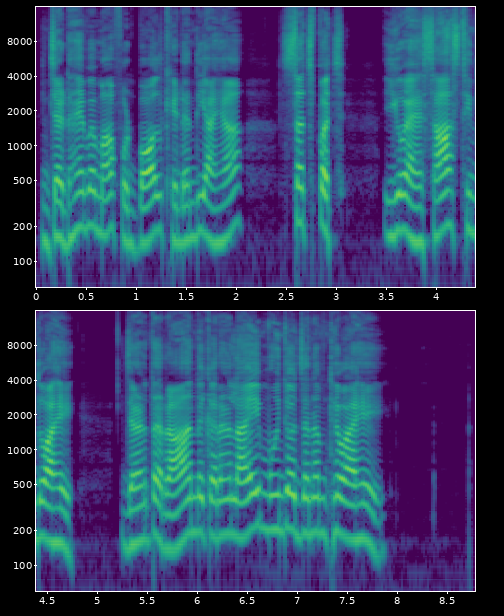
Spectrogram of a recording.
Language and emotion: Sindhi, happy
